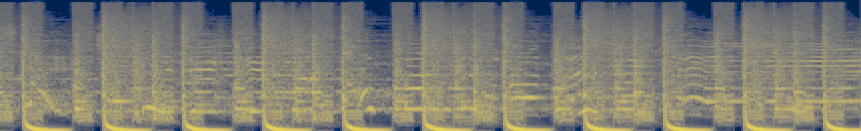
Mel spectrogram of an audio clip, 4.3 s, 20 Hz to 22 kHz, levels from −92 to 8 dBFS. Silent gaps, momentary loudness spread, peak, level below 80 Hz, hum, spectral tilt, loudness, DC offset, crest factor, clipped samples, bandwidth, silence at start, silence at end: none; 1 LU; 0 dBFS; -12 dBFS; none; -5 dB/octave; -9 LUFS; under 0.1%; 8 dB; 0.9%; over 20 kHz; 0 s; 0 s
